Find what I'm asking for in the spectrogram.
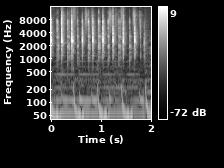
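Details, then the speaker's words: Saab 9-3 CIM steering column stalk module, removed and shaken by hand: quick, light clicking about five times a second; internal rattle of unknown cause, possibly from earlier tampering. "one rattles i don't know why i don't know if someone's been at these before me or anything"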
